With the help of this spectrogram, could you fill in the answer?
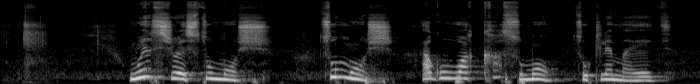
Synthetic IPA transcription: wɛ̃nsɾɛstumɔʃ | tumɔʃ | aɡowakʰasumɔtoklɛmaɛd

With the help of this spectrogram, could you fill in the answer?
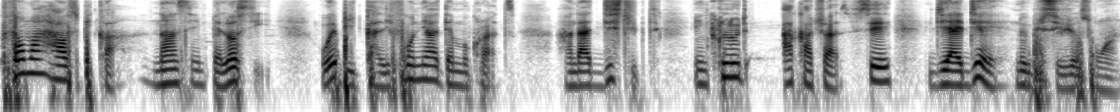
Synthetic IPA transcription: fɔmaɦaʊspikʰa̰ | nãnsĩnpɛlɔsḭ | webikalifɔniadɛmɔkʰɹa̰t | ãndadistɹik̚t | ĩnkʰlud | akʰatʰɹa̰ssediaɪdianobisiɹiɔswɔ̰̃n

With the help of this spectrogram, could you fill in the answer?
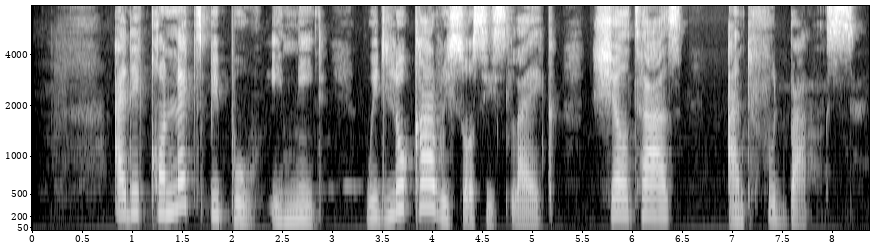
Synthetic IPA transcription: ʔaɪdekʰɔnɛk̚tpiplĩnːid | widlokalɹisɔ̰sislaɪk | ʃɛltʰəz | ʔãnfud̚bãŋks

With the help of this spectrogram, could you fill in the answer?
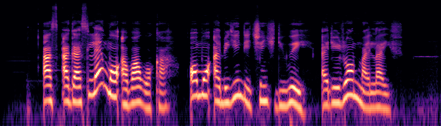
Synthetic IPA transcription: asaɡaslɛmɔʔabawɔka | ɔmoʔaɪbiɡĩntut͡ʃẽnd͡ʒdiwe | adeɹɔ̃nmaɪlaɪf

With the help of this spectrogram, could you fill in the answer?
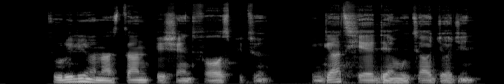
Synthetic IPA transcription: tʰuɹiliɔ̃ndəstãnd̚peʃɛ̃ntfɔhɔspitʰal | iɡathiɛdɛ̃mwiθaʊt̚d͡ʒɔd͡ʒɪ̃n

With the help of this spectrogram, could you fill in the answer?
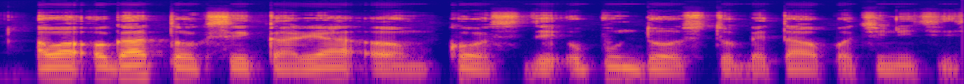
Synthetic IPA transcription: awaʔɔɡatɔksekaɾiaʔɔm̩kɔsdeʔopũndɔstobɛtaɔpɔtjunitʰḭ

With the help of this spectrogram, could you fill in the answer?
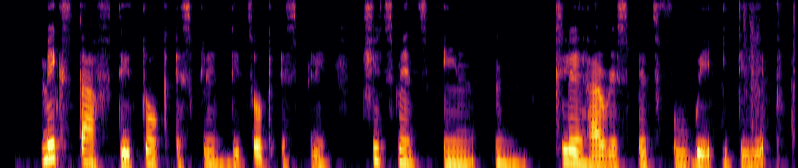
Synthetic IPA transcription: mekstafd̥etʰɔkɛksplẽndetʰɔ̰kɛksplẽn | tʰɹitmɛ̃ntĩn | n | kʰlɛɦaɹɛspɛk̚tfulweid̥ehɛp

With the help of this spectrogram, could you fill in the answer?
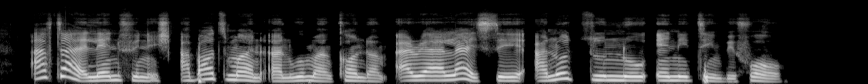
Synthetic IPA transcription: ʔaftaaɪlɛ̃nfinḭʃabaʊtmãnã̰nwumãnkʰɔ̃ndɔ̃ma̰ɪɹialaɪzseanotunoɛnit̪ɪ̃ŋbifɔ

